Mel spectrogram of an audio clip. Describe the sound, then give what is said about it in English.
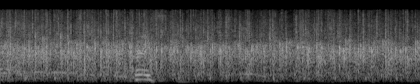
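Loud audience applause as a man is welcomed back to the stage at a live show, dense and unbroken throughout, with a voice briefly heard over the clapping. “Can we welcome him back to the stage? Yes! Give it up for the man, Chris.”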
